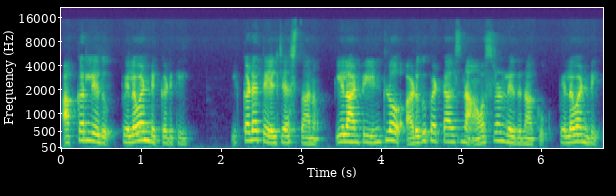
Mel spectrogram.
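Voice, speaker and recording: A woman voicing an angry grown son who shouts harsh, scornful accusations. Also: mid-range voice, normal speed, muffled recording, close to an everyday voice. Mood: furious, scornful.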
